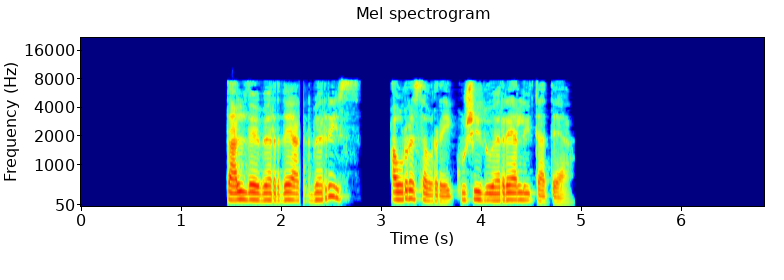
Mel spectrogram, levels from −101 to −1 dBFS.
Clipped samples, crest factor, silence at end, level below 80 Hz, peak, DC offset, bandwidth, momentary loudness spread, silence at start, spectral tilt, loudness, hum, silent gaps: under 0.1%; 22 dB; 1.95 s; -68 dBFS; 0 dBFS; under 0.1%; 8 kHz; 10 LU; 1.45 s; -4.5 dB/octave; -20 LUFS; none; 2.80-3.08 s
